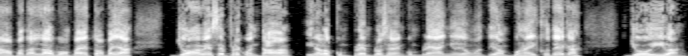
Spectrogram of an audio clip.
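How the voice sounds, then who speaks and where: Fast, high-voiced man. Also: dry recording. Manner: quick, animated storytelling with many restarts. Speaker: podcast co-host. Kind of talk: casual podcast chat, storytelling.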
